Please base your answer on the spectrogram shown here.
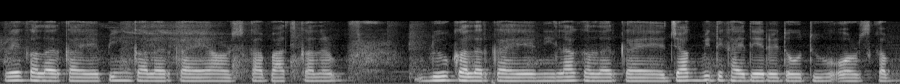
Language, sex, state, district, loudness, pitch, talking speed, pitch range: Hindi, female, Arunachal Pradesh, Papum Pare, -18 LUFS, 165 Hz, 195 wpm, 160-175 Hz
